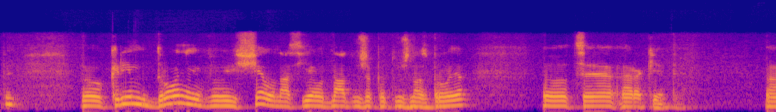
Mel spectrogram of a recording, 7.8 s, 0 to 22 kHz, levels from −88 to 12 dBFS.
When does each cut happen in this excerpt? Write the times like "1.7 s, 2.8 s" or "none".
none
